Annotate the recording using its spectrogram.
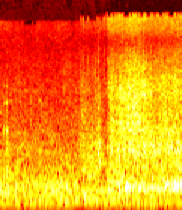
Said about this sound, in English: All right, we're going to open the water now. Okay.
